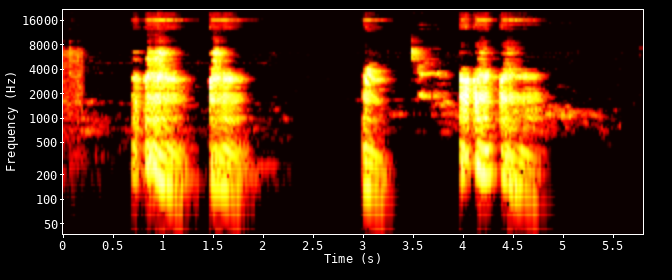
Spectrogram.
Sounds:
Throat clearing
